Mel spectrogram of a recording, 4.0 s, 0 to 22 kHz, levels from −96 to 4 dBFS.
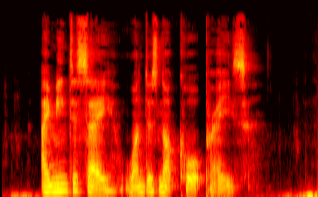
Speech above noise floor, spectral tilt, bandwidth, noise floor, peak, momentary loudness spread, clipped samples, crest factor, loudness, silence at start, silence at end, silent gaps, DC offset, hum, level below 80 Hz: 28 dB; -4 dB/octave; 16 kHz; -54 dBFS; -8 dBFS; 7 LU; under 0.1%; 20 dB; -26 LUFS; 0.15 s; 0 s; none; under 0.1%; none; -40 dBFS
